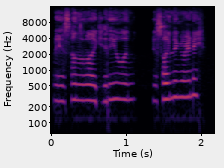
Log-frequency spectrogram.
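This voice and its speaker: A woman's voice: high-pitched, fairly even intonation, a little fast, warm tone, no echo. A woman streaming a video game and chatting casually through gameplay commentary. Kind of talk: casual gaming livestream commentary.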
